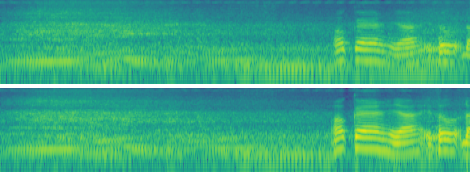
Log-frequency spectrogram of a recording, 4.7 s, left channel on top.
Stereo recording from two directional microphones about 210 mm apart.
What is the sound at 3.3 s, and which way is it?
Speech, 35° right (ahead or behind).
